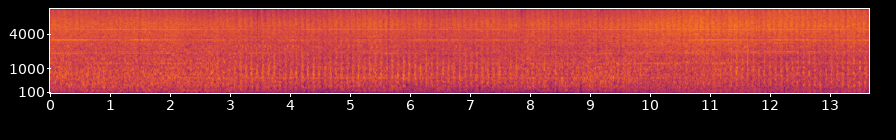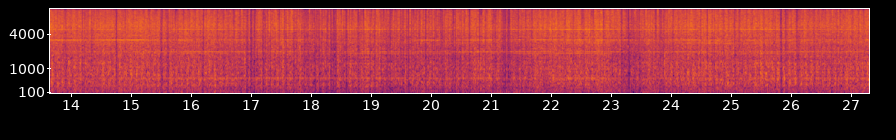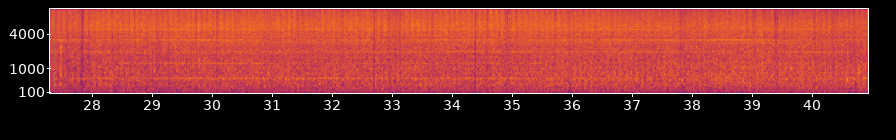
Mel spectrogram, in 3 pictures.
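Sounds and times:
helicopter rotor beat: 0:00.0 - 0:40.9.

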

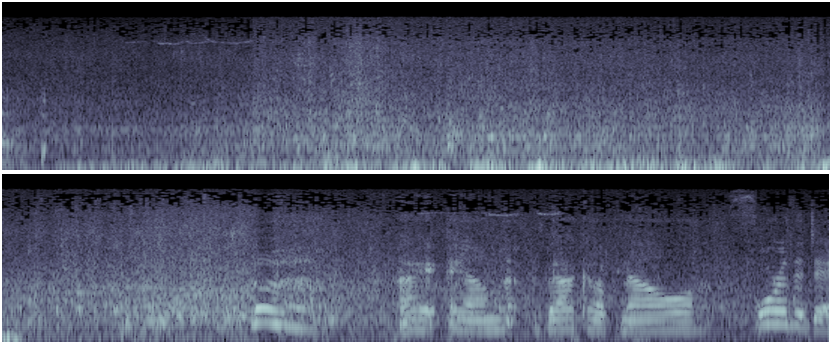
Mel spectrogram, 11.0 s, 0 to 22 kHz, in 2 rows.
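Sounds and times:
wind rumbling on microphone: 0:00.0 - 0:08.5
sea water rushing past boat: 0:00.0 - 0:11.0.

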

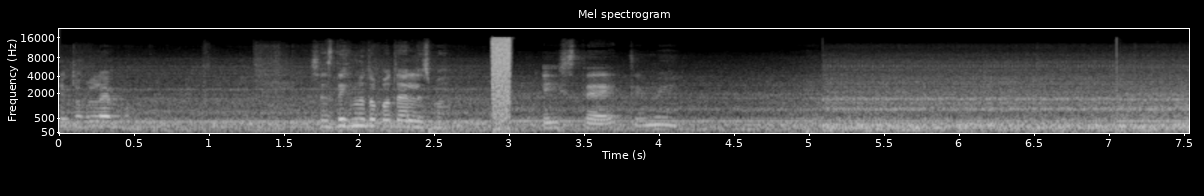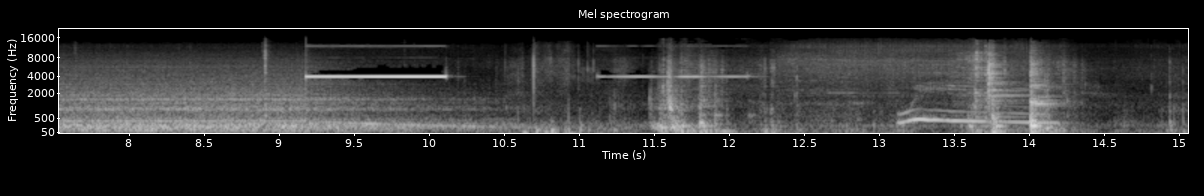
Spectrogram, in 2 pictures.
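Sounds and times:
air fryer fan running: 0:00.0 - 0:13.4
long timer beep: 0:09.2 - 0:10.2.

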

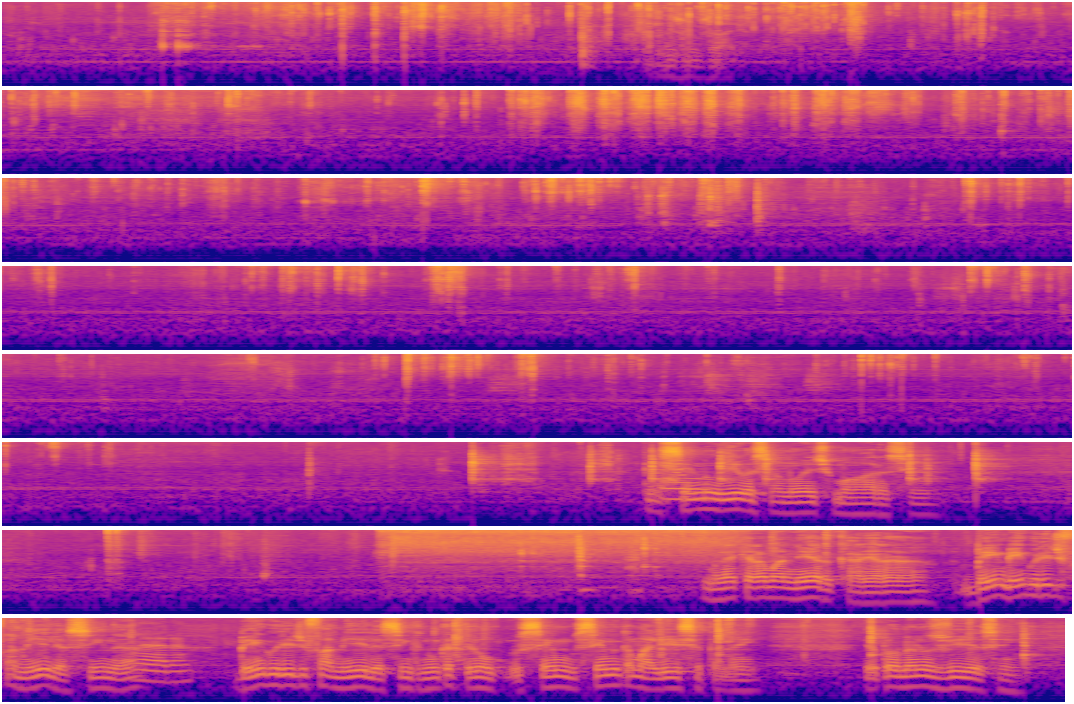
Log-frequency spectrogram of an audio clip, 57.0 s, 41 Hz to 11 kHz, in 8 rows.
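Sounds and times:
faint steady hum: 0:00.0 - 0:57.0
garlic skins crackling as peeled: 0:01.4 - 0:19.3, 0:22.6 - 0:28.5.

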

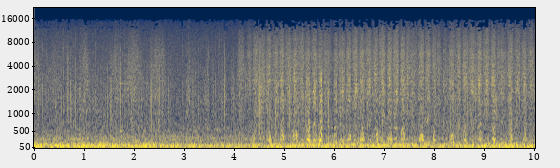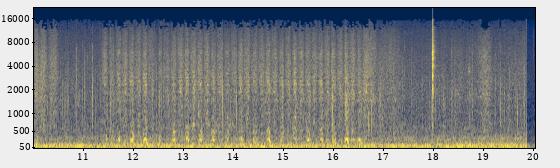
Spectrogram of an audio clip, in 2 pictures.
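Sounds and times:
wind rumble on microphone: 0:00.0 - 0:20.0
knife shaving wooden stick: 0:04.1 - 0:10.5, 0:11.2 - 0:16.9.

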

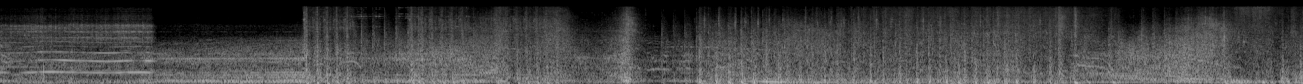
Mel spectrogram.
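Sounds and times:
low steady drone: 0:00.0 - 0:05.2
machine-gun fire: 0:06.6 - 0:13.0.

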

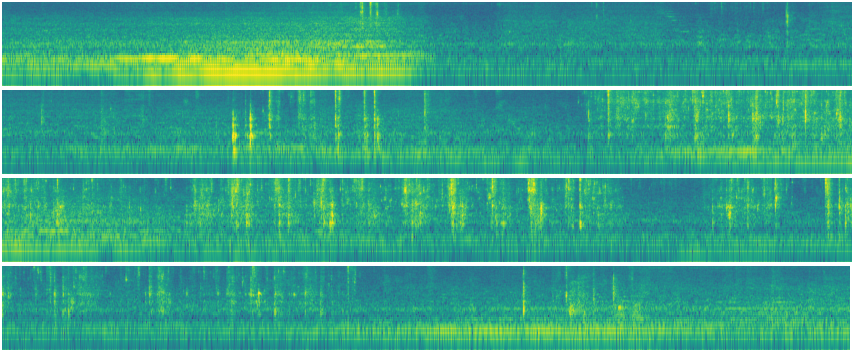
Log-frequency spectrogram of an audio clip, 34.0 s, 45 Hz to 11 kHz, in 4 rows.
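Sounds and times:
hands splashing in water: 0:14.3 - 0:23.2, 0:24.1 - 0:29.0.

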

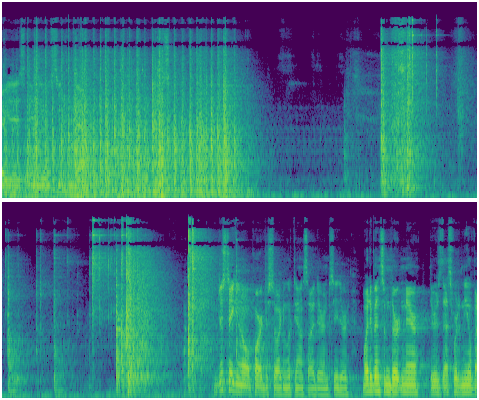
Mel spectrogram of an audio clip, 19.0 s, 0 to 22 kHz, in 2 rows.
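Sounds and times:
metal clanks and clinks: 0:10.6 - 0:12.3.

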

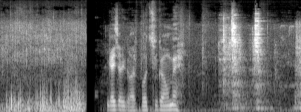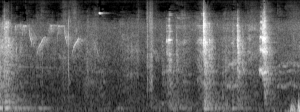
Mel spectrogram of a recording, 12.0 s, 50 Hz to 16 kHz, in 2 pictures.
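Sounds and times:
metal latch clanking: 0:04.3 - 0:07.0, 0:09.2 - 0:11.5
high chirp-like squeaks: 0:04.3 - 0:08.2, 0:09.0 - 0:12.0.

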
